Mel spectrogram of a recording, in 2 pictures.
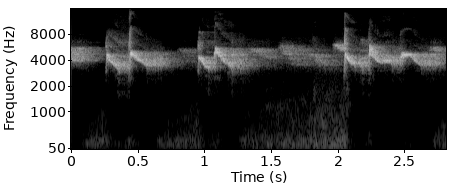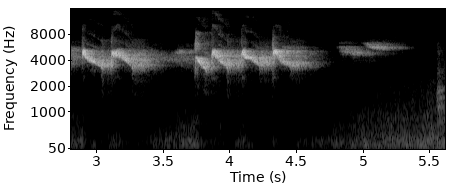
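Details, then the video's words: Male white-eye on 31 December 2021, trained toward peak form, gives quick thin twittering phrases, each opening with a sharp rising flick, repeated roughly every second, ending with a short high whistle. "Mata Puteh - Raja V2 Pushing him on form buka sing"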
